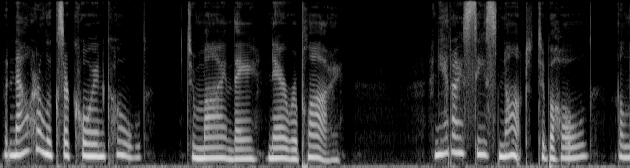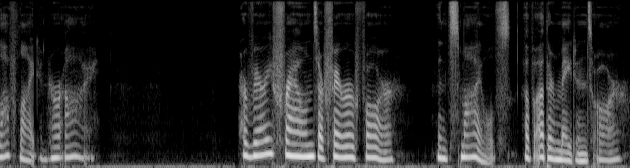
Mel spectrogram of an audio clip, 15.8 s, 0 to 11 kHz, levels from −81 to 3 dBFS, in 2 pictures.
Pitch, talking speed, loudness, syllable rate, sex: 215 Hz, 145 wpm, -16 LUFS, 4.4 syllables/s, female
